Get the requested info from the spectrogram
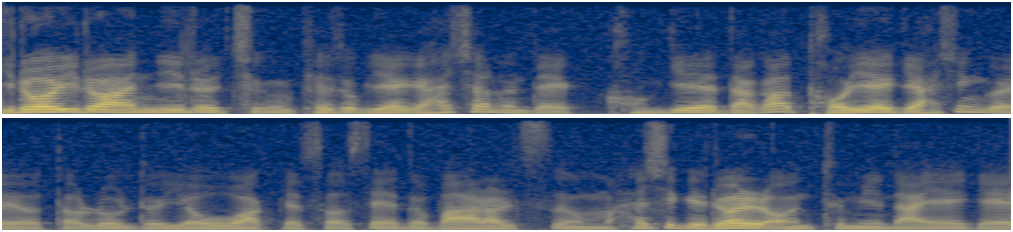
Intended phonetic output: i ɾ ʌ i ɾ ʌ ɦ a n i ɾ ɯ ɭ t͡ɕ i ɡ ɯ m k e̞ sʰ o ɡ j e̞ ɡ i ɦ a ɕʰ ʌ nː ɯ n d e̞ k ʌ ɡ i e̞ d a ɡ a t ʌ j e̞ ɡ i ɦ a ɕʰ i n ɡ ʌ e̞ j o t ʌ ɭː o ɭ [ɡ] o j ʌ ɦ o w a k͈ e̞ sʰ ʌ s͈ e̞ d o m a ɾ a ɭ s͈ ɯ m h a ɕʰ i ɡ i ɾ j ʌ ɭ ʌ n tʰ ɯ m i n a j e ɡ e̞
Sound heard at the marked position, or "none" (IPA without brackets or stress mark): d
